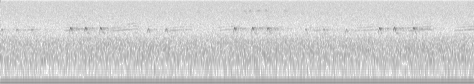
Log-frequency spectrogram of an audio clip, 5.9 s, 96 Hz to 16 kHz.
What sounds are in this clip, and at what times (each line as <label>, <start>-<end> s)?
Olive-sided Flycatcher call, 0-6 s
Red-breasted Nuthatch song, 0-6 s
Chestnut-backed Chickadee call, 2-4 s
